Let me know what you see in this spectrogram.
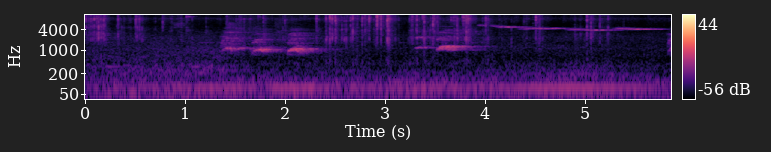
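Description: A few short bird calls in the background, and a thin high whistle that slides slightly downward near the end. Under them, the crinkle of a small plastic bag being handled and a low steady hum.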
